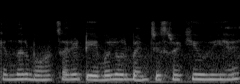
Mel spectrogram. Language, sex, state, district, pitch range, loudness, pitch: Hindi, female, Bihar, Darbhanga, 210-230 Hz, -31 LUFS, 225 Hz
